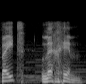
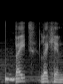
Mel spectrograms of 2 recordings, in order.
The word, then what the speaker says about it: Beit Lechem: And then if we think of Bethlehem, in Hebrew, that is Beit Lechem, house of bread. Beit Lechem, again, at the end of that word, it is the tav.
